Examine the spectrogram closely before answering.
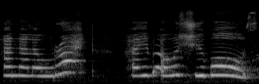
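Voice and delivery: put-on high, slow child voice; refusing little girl. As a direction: refuse as a small girl, dragging it out. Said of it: "قالت لها". (صوت طفلة رافضة)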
